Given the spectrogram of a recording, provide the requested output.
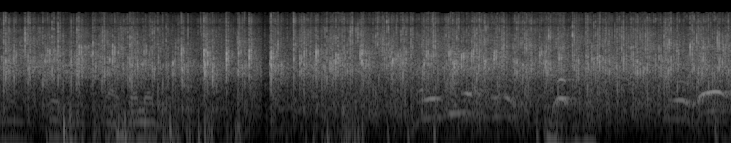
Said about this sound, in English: Praise the Lord. Well, I know that that applaud is for Jesus.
